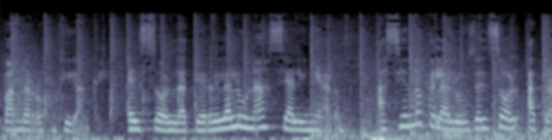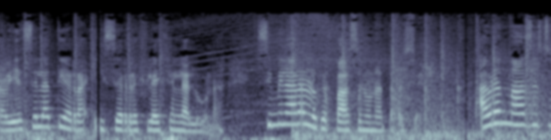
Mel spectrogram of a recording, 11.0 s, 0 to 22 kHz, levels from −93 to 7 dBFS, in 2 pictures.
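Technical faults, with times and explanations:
1.45, 2.56, 4.35, 5.51, 6.48–6.52, 8.53 and 10.17–10.19 s, blocks of digital silence: the sound drops abruptly to silence and returns with no fade, heard as ticks or short holes depending on each block's length. The gaps run from 11.6 ms up to 34.8 ms. The recurring 11.6 ms holes fit a missed 512-sample output buffer.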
